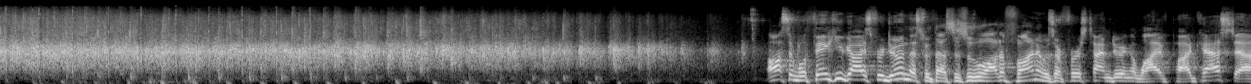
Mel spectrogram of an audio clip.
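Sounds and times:
audience applause: 0:00.0 - 0:07.6
speech: 0:07.7 - 0:12.5.

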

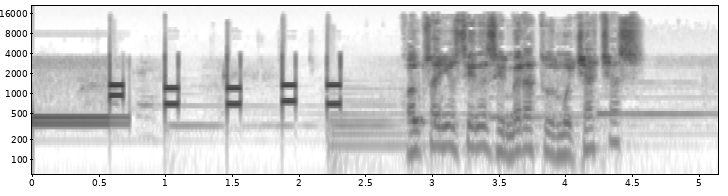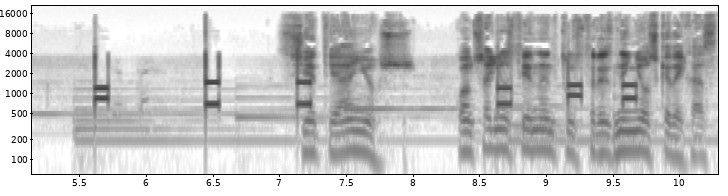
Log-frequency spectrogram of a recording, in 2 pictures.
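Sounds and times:
telephone dial tone: 0:00.0 - 0:01.1
speech: 0:00.7 - 0:04.6, 0:05.4 - 0:06.1, 0:07.0 - 0:10.2
telephone keypad tones: 0:08.6 - 0:09.7.

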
